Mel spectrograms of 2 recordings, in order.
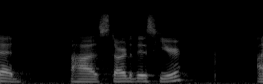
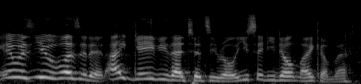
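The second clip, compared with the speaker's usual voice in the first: high, loud amused boss voice; teasing accusation, pitched up; imitating supervisor; 7 semitones higher, 9 dB louder than usual. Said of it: "And he's like".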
